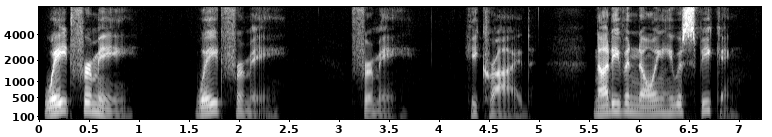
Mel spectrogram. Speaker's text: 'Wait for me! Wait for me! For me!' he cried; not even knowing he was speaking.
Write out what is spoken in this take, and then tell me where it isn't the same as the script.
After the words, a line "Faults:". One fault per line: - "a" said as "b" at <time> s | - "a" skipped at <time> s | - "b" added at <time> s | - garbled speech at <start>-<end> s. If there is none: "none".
'Wait for me! Wait for me! For me!' he cried; not even knowing he was speaking.
Faults:
none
